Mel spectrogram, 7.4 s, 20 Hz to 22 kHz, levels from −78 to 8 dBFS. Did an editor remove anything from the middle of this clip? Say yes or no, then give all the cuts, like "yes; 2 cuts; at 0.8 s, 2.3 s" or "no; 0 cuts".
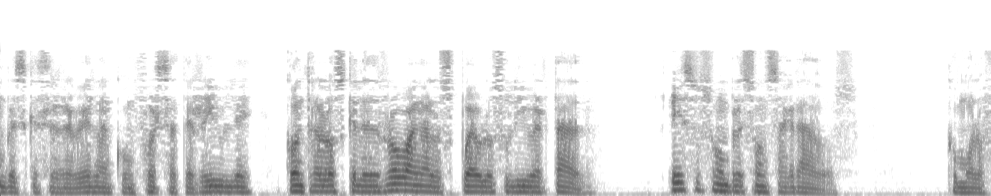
yes; 1 cut; at 2.0 s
